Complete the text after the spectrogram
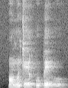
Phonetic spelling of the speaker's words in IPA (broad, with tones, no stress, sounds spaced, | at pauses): ɔ̃˧ ɡʷ ĩ˦ k eː˧ l p u˦ p e˦˨ ŋ u˨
